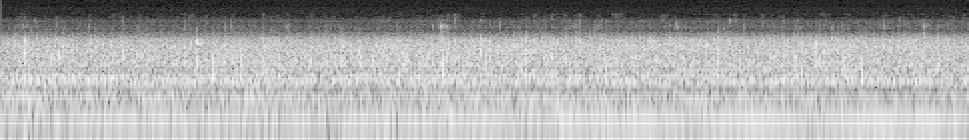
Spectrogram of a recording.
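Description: Faint, steady splashing and trickling of water falling from a small tabletop fountain's spout onto pebbles in its basin, with a low steady hum underneath.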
